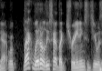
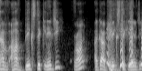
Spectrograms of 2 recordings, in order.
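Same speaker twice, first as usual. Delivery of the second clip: fake British accent with Australian mixed in; 3 semitones higher than usual. Teased about the accent, the speaker shows off a put-on British accent. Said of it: "That's British, right?".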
